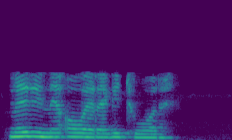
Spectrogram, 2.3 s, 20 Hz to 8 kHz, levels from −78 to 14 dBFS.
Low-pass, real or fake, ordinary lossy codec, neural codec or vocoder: 7.2 kHz; fake; AAC, 16 kbps; codec, 16 kHz, 6 kbps, DAC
